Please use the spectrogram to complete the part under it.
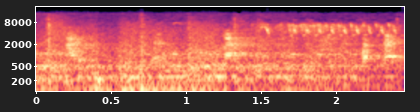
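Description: A pack of wild dogs confronting a tigress in the forest, loud overlapping yips, barks and high whimpering calls from several animals at once, continuous and frantic throughout.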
